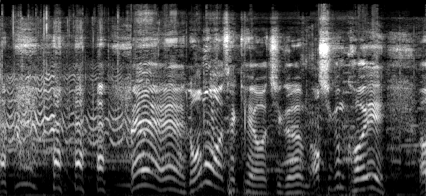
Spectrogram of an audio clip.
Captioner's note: awkward laugh detected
